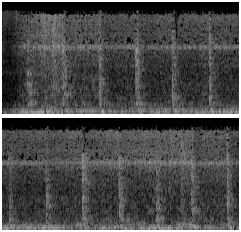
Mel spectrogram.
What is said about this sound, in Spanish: Vamos a escuchar ese sonido de ese pulsar, a ver cómo suena.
